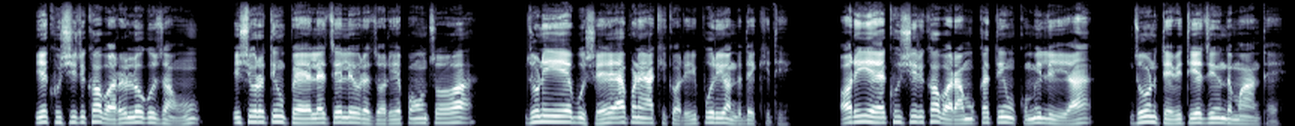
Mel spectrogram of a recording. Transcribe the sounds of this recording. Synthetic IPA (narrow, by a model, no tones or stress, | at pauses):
jɛkʰʊʃiɾikʰɔbəɾloːɡud͡zãːṵ̃ | jiːʃʊɾɛt̪ɪũpɛːlɛt͡seːleːuɾɛd͡zɔɾiɛpɔʊ̃t͡sɔaː | d͡zʊɽ̃iɛbʊʃɛaːp̬ɽ̃ɛaːkʰikɔɾipʊɾiɦɔ̃nd̪ɛd̪eːkʰit̪ʰi | ɔɾɪjɛkʰʊʃiɾikʰɔbəɾaːmukɛt̪ɪũkumɪlia | d͡zʊɽ̃t̪eːbʱit̪ɪɛd͡zɪʊ̃ə̃nd̪ɛmaːnt̪ʰɛ̰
